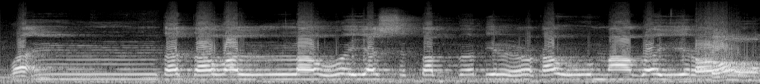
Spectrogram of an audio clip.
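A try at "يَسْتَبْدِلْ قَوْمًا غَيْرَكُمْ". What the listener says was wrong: Qauman ghairakum, bukan qauma tapi qauman.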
